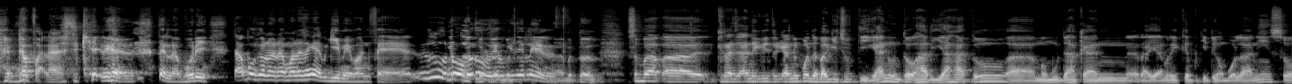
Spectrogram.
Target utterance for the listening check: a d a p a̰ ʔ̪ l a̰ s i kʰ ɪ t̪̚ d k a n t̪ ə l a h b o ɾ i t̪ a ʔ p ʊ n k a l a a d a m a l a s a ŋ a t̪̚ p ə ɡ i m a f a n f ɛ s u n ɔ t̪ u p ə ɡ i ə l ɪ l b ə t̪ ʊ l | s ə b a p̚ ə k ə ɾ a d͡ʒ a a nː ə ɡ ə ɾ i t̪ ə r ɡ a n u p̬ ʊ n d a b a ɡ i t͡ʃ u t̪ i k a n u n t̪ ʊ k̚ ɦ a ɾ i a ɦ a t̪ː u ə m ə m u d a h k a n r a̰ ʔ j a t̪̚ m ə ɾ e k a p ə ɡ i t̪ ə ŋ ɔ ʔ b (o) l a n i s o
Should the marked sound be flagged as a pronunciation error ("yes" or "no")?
no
